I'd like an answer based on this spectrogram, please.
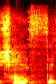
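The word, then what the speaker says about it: שת: 우리가 한국어 성경에 셋이라고 표현되지만 히브리어는 히브리어로는 이제 쉐스 쉐스 그 쉐의 앞 글자인 신을 담고 있고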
